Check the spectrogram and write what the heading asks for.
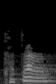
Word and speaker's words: qatan: The adjective where it says lesser actually comes from a Hebrew word that is either pronounced katan or katon. Q-A-T-A-N, katan, or katan.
